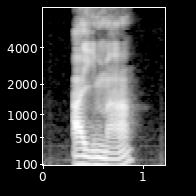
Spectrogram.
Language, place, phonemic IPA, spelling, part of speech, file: Occitan, Béarn, /ajˈma/, aimar, verb, LL-Q14185 (oci)-aimar.wav
- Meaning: 1. to like 2. to love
